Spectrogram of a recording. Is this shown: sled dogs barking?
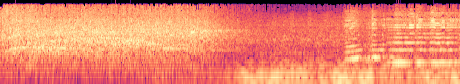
no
